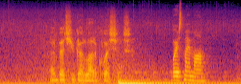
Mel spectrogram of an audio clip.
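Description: A young woman speaks quietly nearby.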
